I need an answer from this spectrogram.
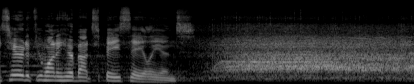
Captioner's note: cheering and applause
